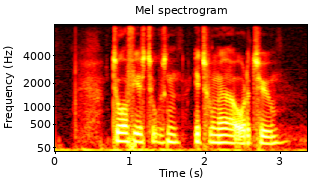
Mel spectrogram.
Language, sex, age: Danish, male, 39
